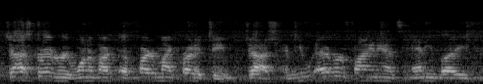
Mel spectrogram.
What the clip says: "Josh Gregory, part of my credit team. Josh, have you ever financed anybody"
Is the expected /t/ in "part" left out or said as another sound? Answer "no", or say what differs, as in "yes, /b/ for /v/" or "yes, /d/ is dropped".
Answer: no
